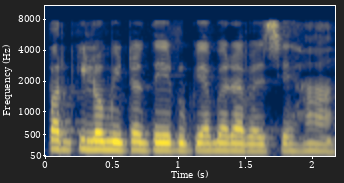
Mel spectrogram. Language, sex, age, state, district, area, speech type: Gujarati, female, 45-60, Gujarat, Surat, urban, spontaneous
